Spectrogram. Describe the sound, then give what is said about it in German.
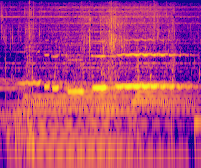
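A gondola being rowed by a gondolier across the calm water of the Wörlitzer See in the Wörlitz Garden, with long creaking, squealing tones from the oar or hull over a steady low rumble, fairly loud, no voices. “Sie haben einen Gondolierer dabei und der rudert Sie in etwa einer Stunde äh, über den Wörlitzer See und durch die Kanäle.”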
